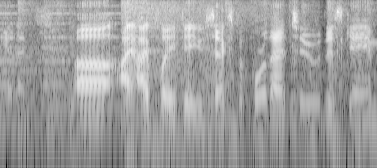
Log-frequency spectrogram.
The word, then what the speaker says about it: Deus Ex: yours truly lunatic fringe that's deus ex not deuce x like everyone pronounces it learn latin people anyway um i had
